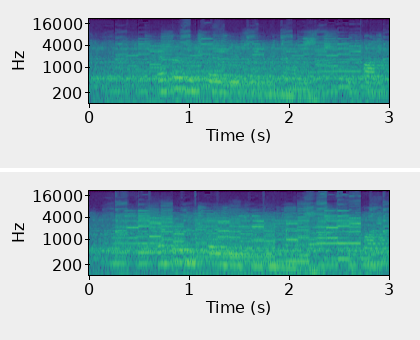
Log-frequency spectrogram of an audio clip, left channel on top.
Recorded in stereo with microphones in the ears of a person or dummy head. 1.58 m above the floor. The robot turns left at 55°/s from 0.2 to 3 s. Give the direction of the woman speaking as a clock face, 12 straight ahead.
5 o'clock.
